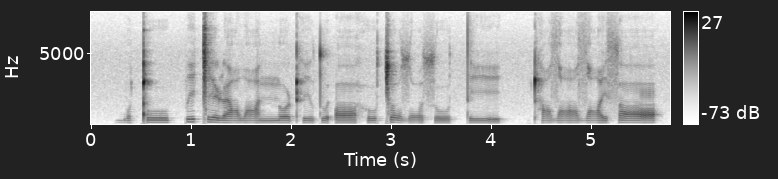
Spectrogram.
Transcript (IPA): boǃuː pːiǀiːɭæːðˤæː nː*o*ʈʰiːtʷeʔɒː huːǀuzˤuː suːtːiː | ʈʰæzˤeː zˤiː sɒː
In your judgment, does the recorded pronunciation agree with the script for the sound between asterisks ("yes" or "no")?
no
